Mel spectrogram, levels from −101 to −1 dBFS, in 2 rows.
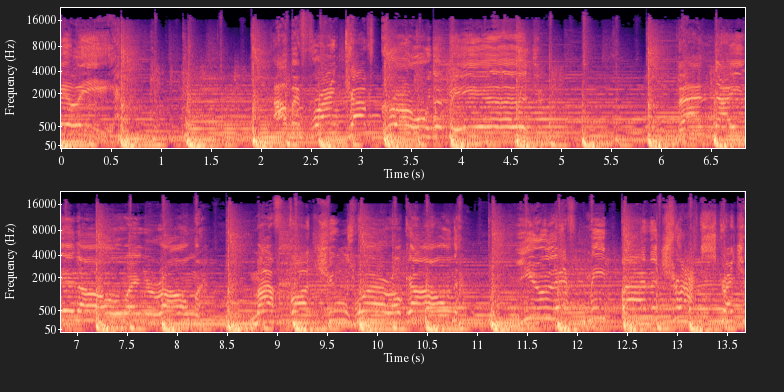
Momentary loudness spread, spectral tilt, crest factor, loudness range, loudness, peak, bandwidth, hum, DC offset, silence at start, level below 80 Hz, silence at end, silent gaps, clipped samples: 4 LU; -5 dB/octave; 12 dB; 1 LU; -13 LUFS; 0 dBFS; 20 kHz; none; under 0.1%; 0 s; -20 dBFS; 0 s; none; under 0.1%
